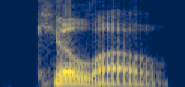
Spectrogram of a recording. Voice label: "kilo", American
